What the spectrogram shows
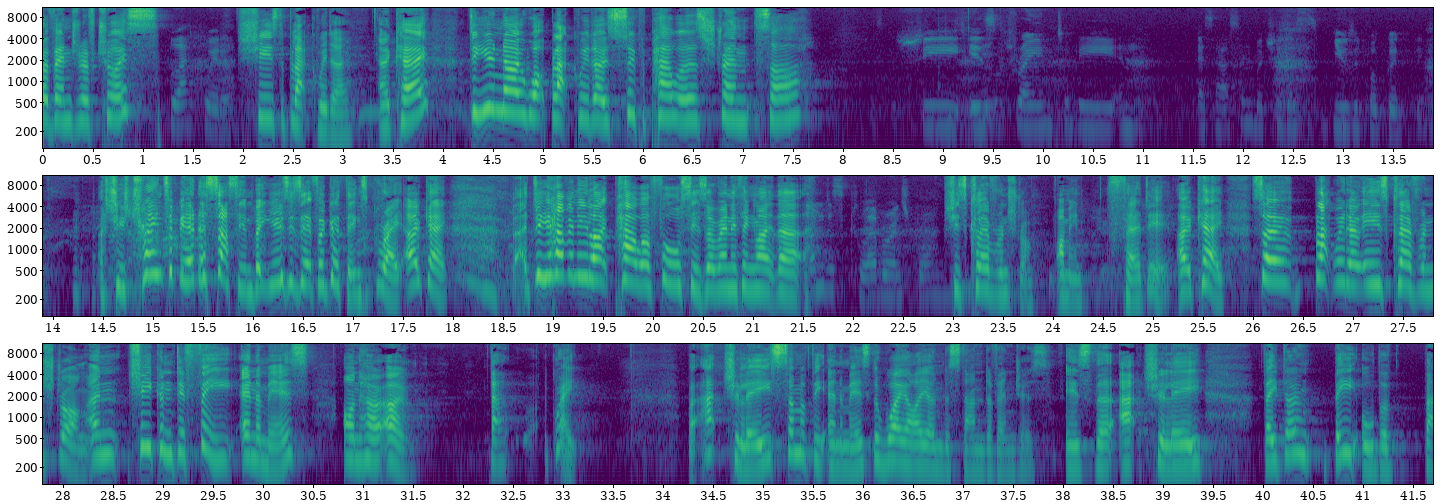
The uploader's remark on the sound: This audio was recorded at our venue in Putnoe.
